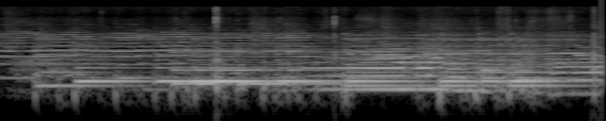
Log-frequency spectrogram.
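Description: Piano keys played in a short, simple ditty, a few held notes overlapping one another, starting a moment in.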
